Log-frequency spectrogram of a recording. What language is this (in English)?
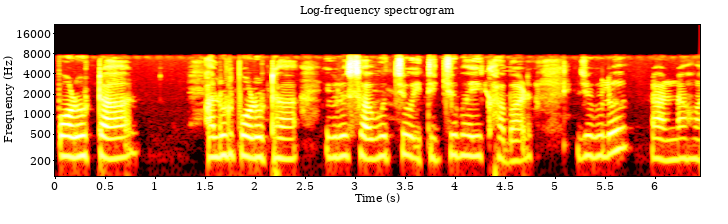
Bangla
